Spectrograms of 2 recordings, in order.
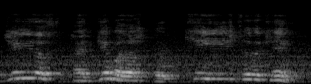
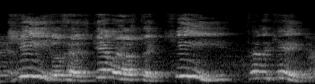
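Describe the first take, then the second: First: It is said calmly, with little energy. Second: It is said loudly, with excitement.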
